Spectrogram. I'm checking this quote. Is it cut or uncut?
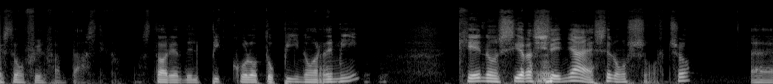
cut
